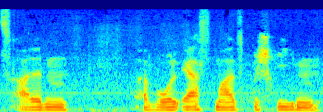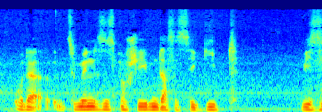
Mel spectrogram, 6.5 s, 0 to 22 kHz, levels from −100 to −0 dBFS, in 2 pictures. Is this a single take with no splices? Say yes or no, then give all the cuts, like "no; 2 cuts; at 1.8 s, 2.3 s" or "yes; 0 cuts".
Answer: yes; 0 cuts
